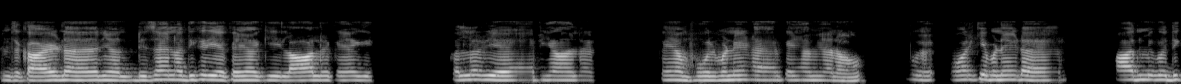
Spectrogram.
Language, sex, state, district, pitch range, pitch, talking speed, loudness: Rajasthani, male, Rajasthan, Nagaur, 195-205 Hz, 195 Hz, 170 wpm, -17 LUFS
